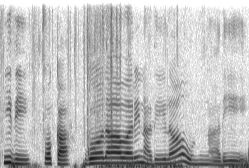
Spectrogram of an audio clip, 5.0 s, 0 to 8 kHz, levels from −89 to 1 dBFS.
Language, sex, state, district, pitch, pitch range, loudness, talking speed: Telugu, female, Andhra Pradesh, Annamaya, 220 Hz, 200-250 Hz, -17 LUFS, 60 wpm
